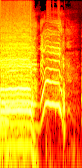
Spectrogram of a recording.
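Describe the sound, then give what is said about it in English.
A loud, excited scream, let out right after a message is sent, rises and bends in pitch, breaks off, then a second high wavering shriek follows, with another starting at the end, all without talking. “This is the most Sorry. Excitement I've felt in this scream.”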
